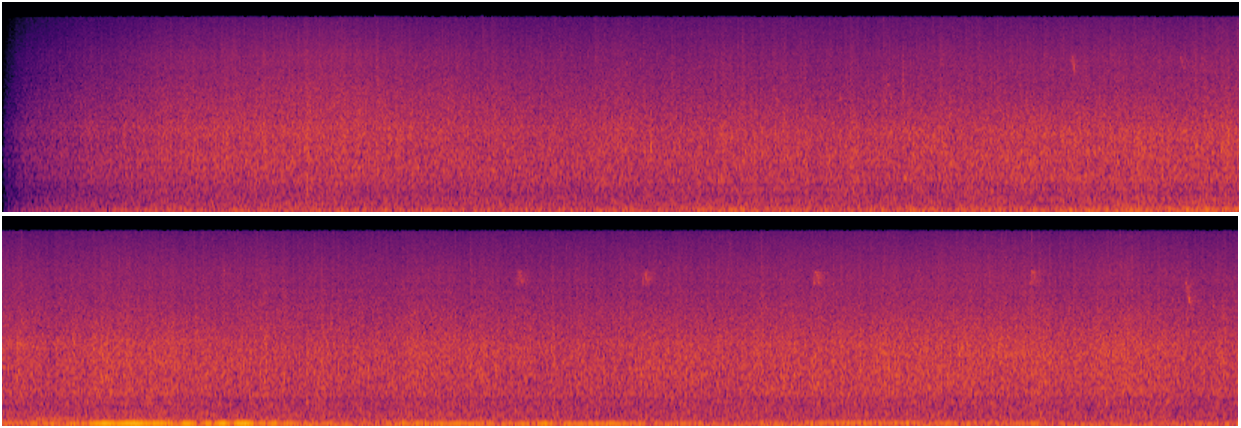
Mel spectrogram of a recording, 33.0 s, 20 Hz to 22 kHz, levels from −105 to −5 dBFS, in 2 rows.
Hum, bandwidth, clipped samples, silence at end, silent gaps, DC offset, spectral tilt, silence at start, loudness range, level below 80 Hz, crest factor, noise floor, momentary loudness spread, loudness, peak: none; 16.5 kHz; under 0.1%; 0 s; none; under 0.1%; -3 dB/octave; 0.2 s; 7 LU; -44 dBFS; 18 dB; -57 dBFS; 7 LU; -36 LUFS; -18 dBFS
